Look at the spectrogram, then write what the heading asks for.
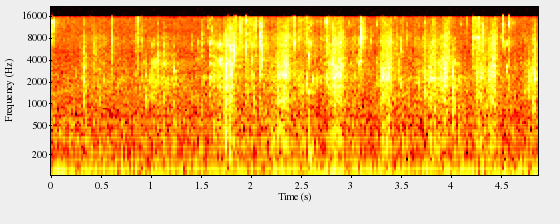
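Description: Close-up chewing of crisp lettuce salad: a run of irregular crunches.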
